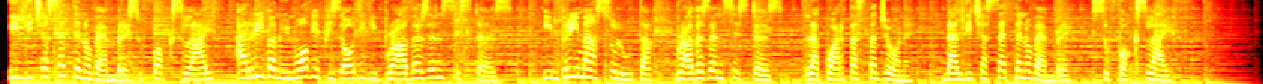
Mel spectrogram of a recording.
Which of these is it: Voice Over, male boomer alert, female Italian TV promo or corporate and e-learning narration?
female Italian TV promo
